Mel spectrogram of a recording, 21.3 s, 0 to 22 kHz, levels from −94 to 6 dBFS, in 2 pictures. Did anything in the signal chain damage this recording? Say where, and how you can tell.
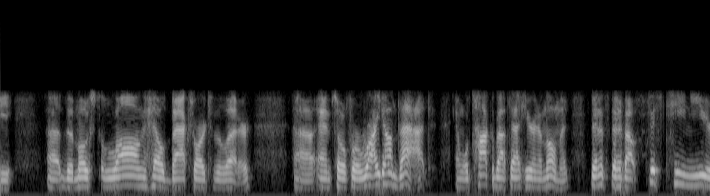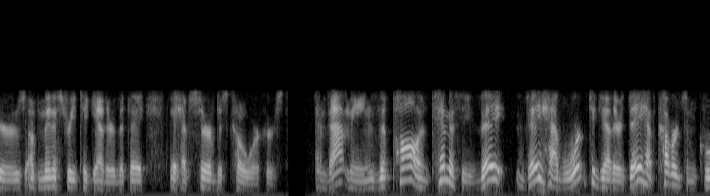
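Yes. The damage is in the codec stage, across all 21 seconds. The speech passes through the AMR narrowband mobile codec. The sound is confined to roughly 200 Hz to 3.7 kHz, with nothing above the narrowband ceiling. The speech sounds buzzy and synthetic, which fits a low AMR-NB mode around 7.4 kbps. The codec rebuilds speech from a vocal-tract model fed by sparse pulses, so fine detail is lost at this rate.

The network stage adds AMR bit errors twice, from 5.74 to 5.88 s and from 9.18 to 9.36 s. In both spots the pitch and level hold roughly steady, but the speech turns hoarse, scratchy and gargly. Each burst spans several 20 ms frames. A weak radio link flipped a few percent of the less protected bits. The checksum still passed, so the decoder used misplaced pulses and slightly wrong gain and spectrum values.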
